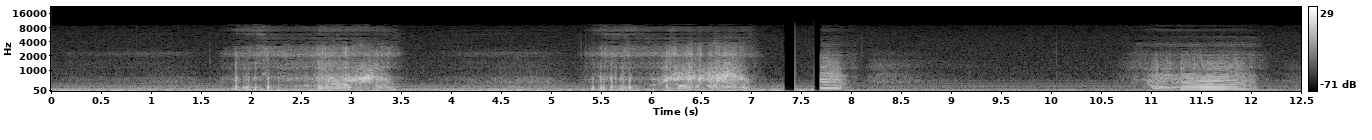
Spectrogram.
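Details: Sleep snoring recorded with the SnoreLab snoring app: loud, vibrating inspiratory snores of about two seconds each, with a brief snort and faint room hum.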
